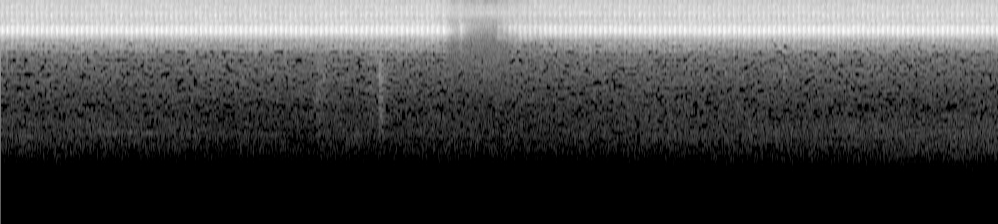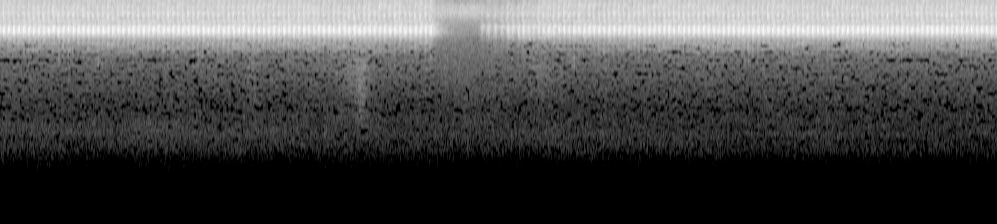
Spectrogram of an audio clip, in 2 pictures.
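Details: Dense, unbroken high-pitched grasshopper stridulation pulses about four times a second. Two short pauses come at roughly five and fifteen seconds, and each time the chorus returns.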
